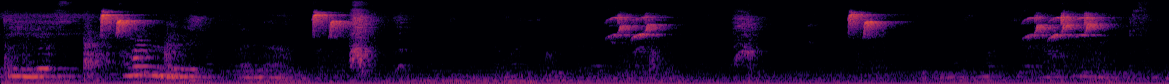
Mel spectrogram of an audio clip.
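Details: Goldfinch hybrid (mule) in captivity after completing its moult, one of a pair; high chirping bursts every one to two seconds, opening with a brief lower noisy sound, quiet hum behind.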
